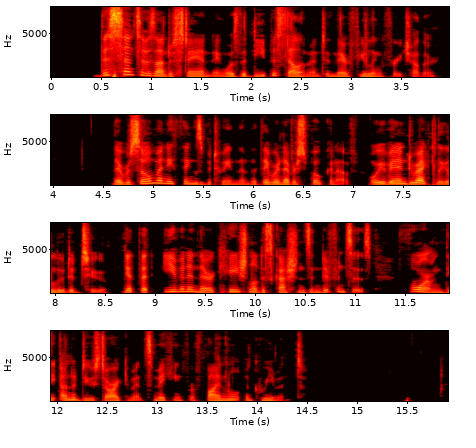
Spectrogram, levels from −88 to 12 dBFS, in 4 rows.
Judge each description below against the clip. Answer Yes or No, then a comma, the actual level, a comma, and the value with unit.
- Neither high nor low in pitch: Yes, medium, 180 Hz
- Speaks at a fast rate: No, average, 185 wpm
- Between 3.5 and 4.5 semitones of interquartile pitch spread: Yes, average, 4.1 semitones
